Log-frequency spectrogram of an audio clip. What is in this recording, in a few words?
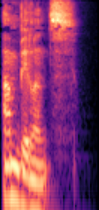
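"ambulance", English, British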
